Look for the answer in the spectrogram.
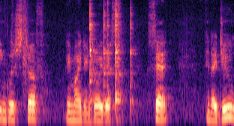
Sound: clank

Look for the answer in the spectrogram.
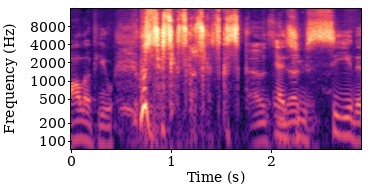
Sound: making funny noises

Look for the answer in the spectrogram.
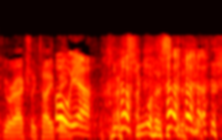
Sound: laughter

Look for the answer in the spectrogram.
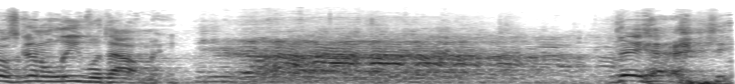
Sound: audience laughing

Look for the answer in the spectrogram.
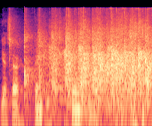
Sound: audience applauds

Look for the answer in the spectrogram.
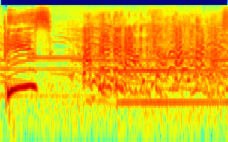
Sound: laughing

